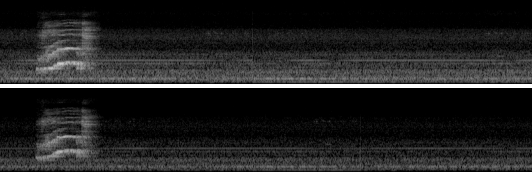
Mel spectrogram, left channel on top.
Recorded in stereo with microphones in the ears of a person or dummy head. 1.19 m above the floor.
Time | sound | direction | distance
0.4 | a cat meowing | 35° right (ahead or behind) | 1.3 m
